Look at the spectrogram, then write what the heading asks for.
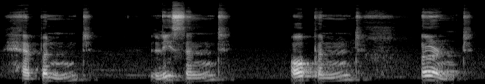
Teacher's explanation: Kita tidak memberikan stres dalam pengucapan di suku kata yang kedua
